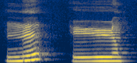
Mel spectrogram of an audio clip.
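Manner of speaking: Melon as me, pause, llon; split into syllables. Shown as a demonstration. Teacher letting pupils hunt for L, Melon in slow pieces. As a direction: hold each syllable of "Melon" apart. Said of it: "le nombre de syllabes de melon".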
